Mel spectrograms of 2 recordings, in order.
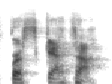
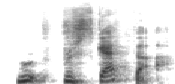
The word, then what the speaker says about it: bruschetta: have a friend of mine she's like it's bruschetta I was like oh I got schooled I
